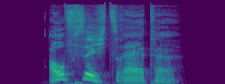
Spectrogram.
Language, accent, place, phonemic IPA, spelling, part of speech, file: German, Germany, Berlin, /ˈʔaʊ̯fzɪçtsˌʁɛːtə/, Aufsichtsräte, noun, De-Aufsichtsräte.ogg
- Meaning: nominative/accusative/genitive plural of Aufsichtsrat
